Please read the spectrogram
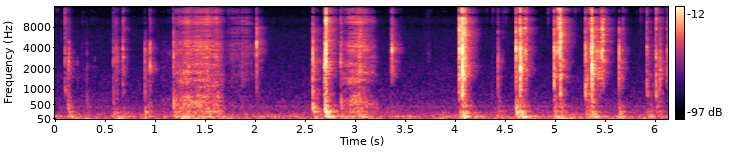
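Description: Craft knife blade drawn along a steel ruler, slicing paper on a cutting mat: a few short scraping strokes, then a quick run of sharp clicks and taps in the second half.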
